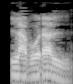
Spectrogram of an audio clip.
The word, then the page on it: laboral: Spanish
